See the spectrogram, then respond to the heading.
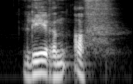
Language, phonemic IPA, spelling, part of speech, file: Dutch, /ˈlerə(n) ˈɑf/, leren af, verb, Nl-leren af.ogg
- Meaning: inflection of afleren: 1. plural present indicative 2. plural present subjunctive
